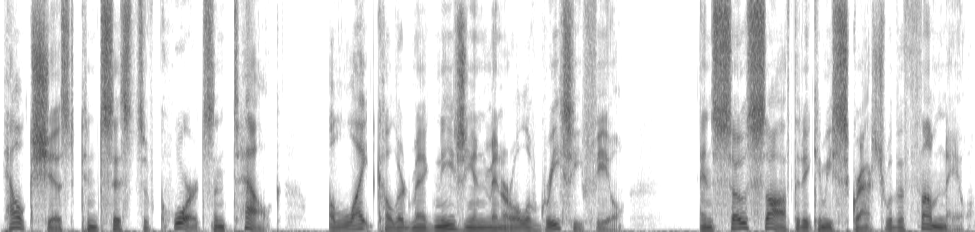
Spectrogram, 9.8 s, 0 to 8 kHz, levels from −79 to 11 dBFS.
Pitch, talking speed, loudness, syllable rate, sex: 105 Hz, 165 wpm, -19 LUFS, 4.2 syllables/s, male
